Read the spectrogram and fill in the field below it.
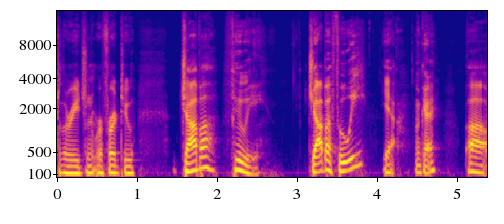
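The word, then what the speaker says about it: J'ba Fofi: go with that uh Jaba is also correct opinion on where you're at okay it's spelled the same way either way it's spelled with a J in the front it's just it's pronounced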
